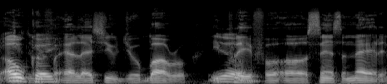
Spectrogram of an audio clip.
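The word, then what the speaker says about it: Burrow: about uh how you how you pronounce his last name Joe Barrow is that how you see it yeah you know like LSU the quarterback okay for LSU Joe borrow he played for uh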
